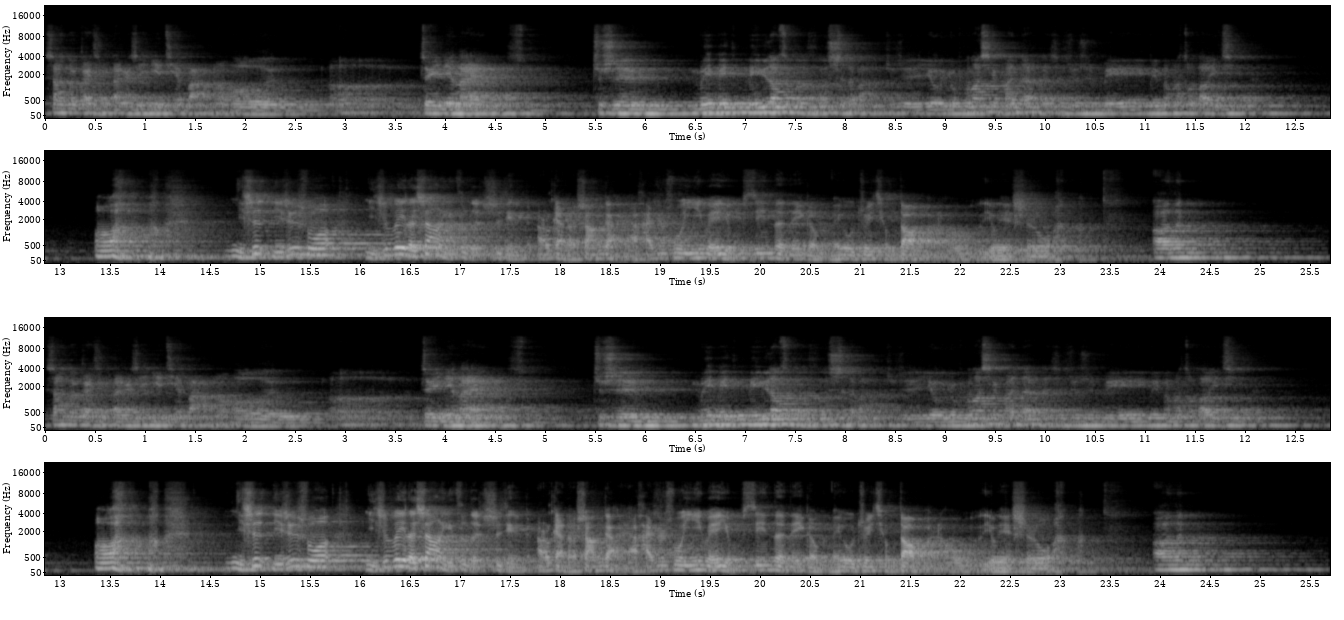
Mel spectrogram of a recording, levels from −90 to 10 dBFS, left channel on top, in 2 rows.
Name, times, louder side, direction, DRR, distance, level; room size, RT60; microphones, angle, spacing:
voice 1, 0.0-2.5 2.8-4.8 5.5-6.1 6.5-12.2 23.4-23.6 23.9-24.2, left 1 dB, 85° left, -2 dB, 2.5 m, -33 dB
voice 2, 13.4-14.3 14.6-23.1, right 1 dB, 25° right, 5 dB, 0.7 m, -29 dB
17.5 x 11.5 x 3.9 m, 2.3 s
head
